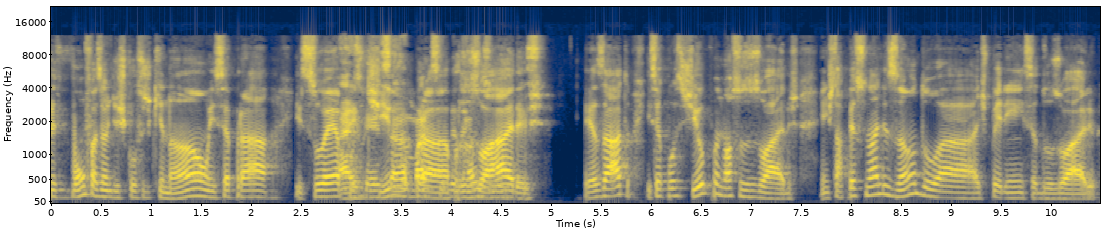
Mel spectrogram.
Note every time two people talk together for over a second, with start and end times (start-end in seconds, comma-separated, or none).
2.9-4.9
